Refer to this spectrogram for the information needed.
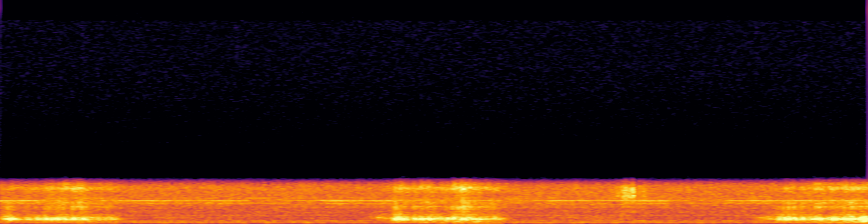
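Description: Steady, droning snores about every four seconds, with quiet gaps between; regular snoring.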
